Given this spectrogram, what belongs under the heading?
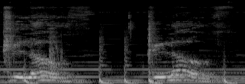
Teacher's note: clothes is having this hard th sound at the end, a sounding th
